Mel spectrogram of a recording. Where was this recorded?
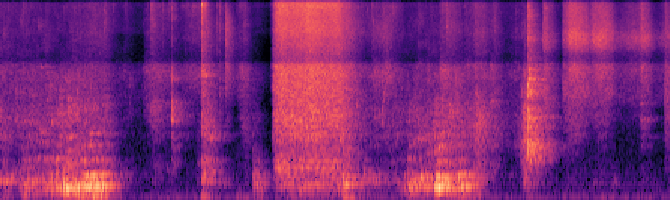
in a restroom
